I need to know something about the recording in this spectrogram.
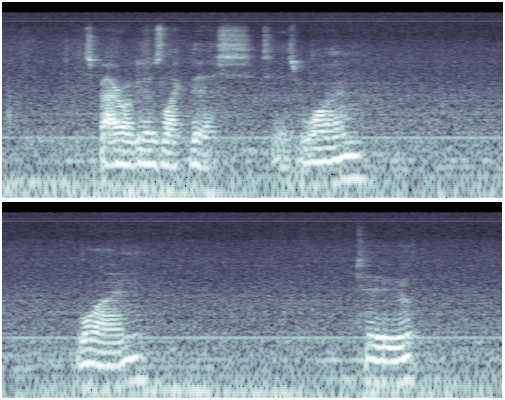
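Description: A man speaks calmly, close by, in short phrases.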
